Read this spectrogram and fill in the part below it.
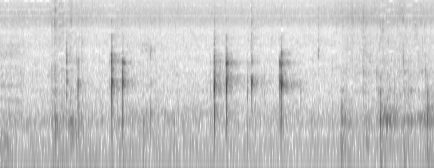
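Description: Chopped garlic frying with onions in a pan on medium heat gives a faint, low sizzle, broken by a few light clicks and clatters of stirring.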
